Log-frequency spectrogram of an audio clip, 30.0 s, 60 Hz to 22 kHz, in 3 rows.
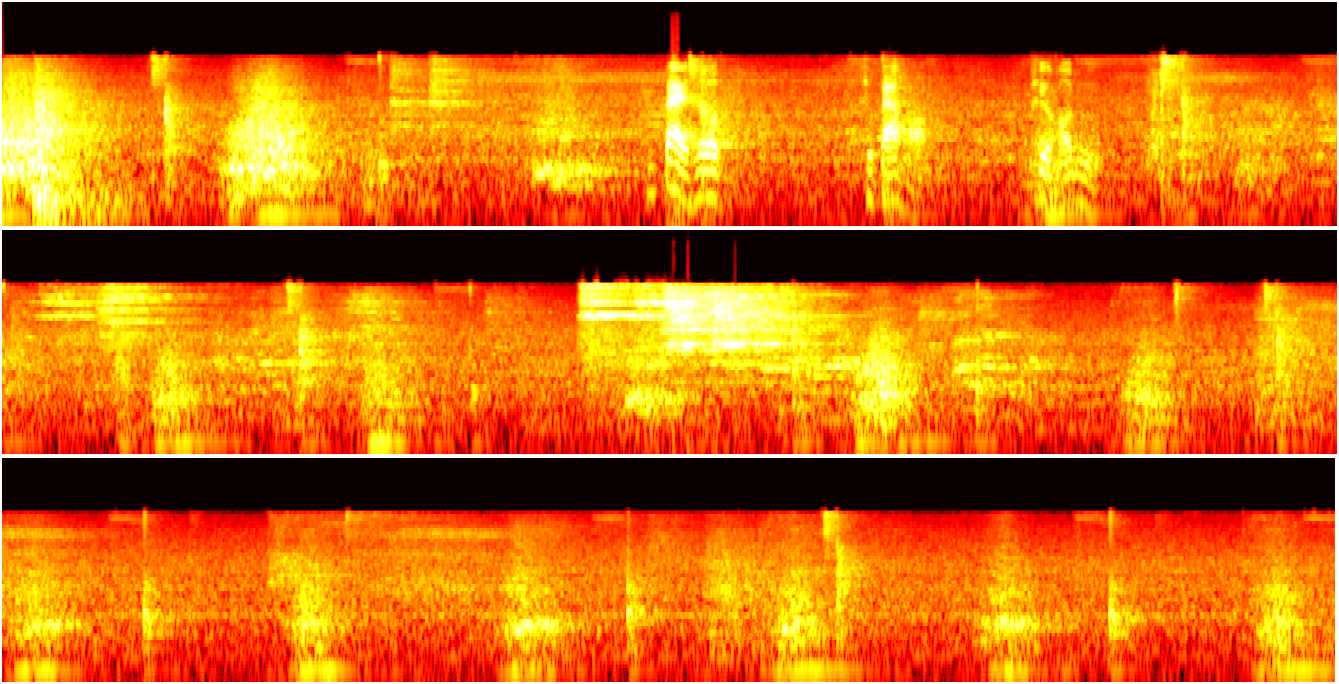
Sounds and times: Speech: 0:04.9 - 0:05.5, 0:06.4 - 0:07.0, 0:07.7 - 0:08.8, 0:11.6 - 0:12.6, 0:17.1 - 0:18.1.

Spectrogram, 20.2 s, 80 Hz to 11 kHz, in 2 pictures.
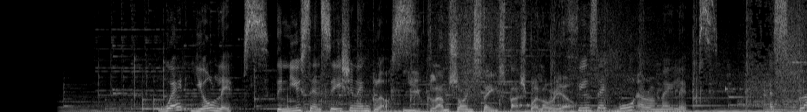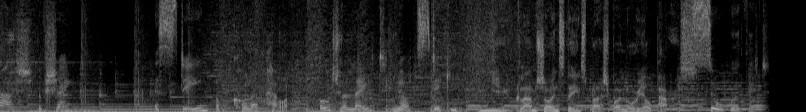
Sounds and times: Music: 0:00.7 - 0:19.8
Speech: 0:02.0 - 0:08.9, 0:14.2 - 0:19.6.

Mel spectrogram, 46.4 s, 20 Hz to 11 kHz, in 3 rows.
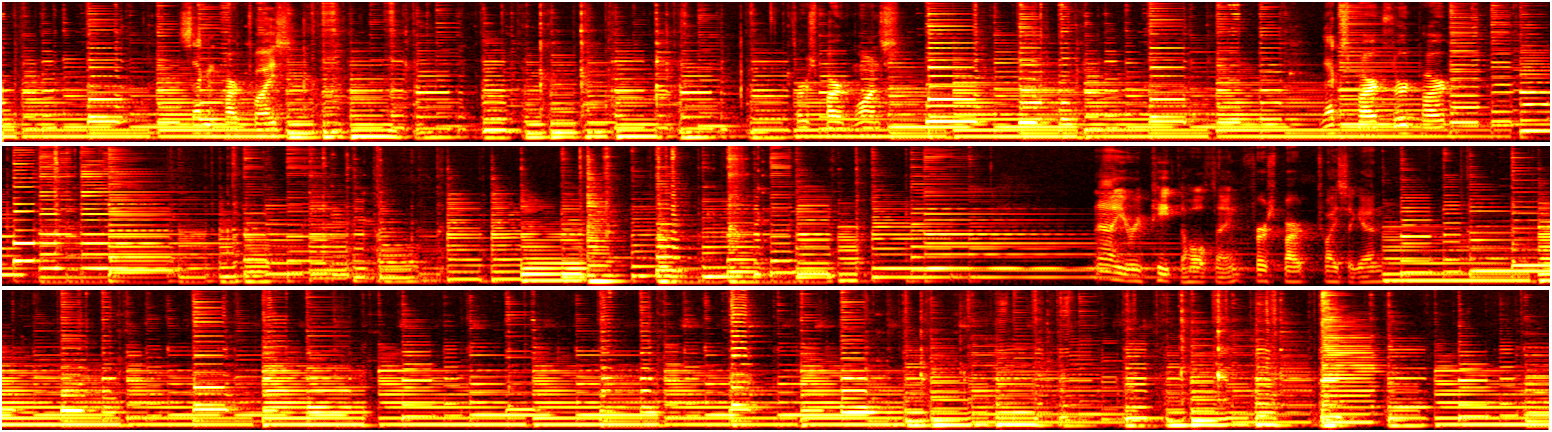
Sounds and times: Strum: 0:00.0 - 0:27.8, 0:29.3 - 0:46.4
Acoustic guitar: 0:00.0 - 0:46.4
Blues: 0:00.0 - 0:46.4
Speech: 0:01.8 - 0:03.0, 0:07.9 - 0:09.0, 0:13.2 - 0:14.5, 0:26.4 - 0:29.3.

